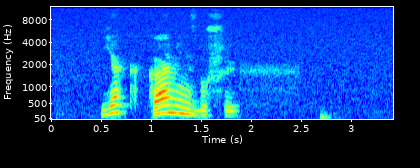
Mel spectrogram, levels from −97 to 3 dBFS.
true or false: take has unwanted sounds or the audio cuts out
false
